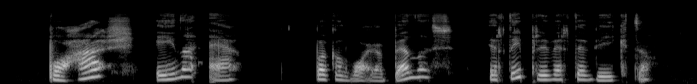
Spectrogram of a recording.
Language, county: Lithuanian, Vilnius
